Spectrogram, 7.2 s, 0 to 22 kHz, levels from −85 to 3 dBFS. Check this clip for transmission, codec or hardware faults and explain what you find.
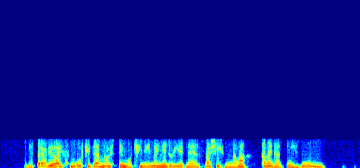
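One fault is present, and it runs through the whole clip.

Tandem speech coding, throughout: the speech seems to have been decoded and re-encoded by about three speech codecs in a row, each compounding the last one's damage. It sounds rough, muffled and warbly, with nothing above 3.8 kHz.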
